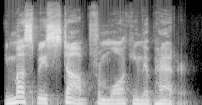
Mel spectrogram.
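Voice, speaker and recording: A man's voice: mid-range voice, brisk, a bit bright, lightly acted. A man reading a novel aloud as a commanding fantasy prince, speaking in terse, insistent phrases. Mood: urgent. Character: urgent, commanding fantasy prince warning of catastrophe.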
